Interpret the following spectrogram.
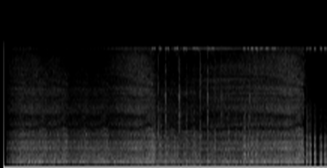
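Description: Electronic title-sequence sound effect of a TV programme: a loud hissing wash with a steady whistle-like tone, joined about halfway through by a choppy, stuttering tone and light clicks.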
